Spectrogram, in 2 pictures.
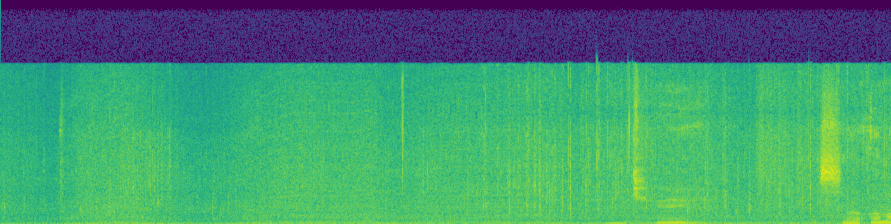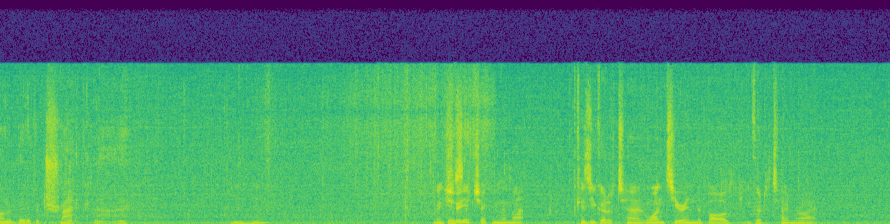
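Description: A truck engine rumbles steadily as it climbs over rough ground.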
